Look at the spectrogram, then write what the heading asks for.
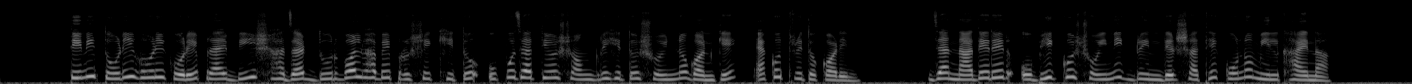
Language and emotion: Bengali, neutral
